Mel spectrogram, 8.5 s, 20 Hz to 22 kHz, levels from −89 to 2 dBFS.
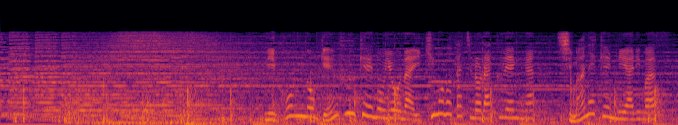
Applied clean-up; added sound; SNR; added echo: none; Tap; 8 dB; none.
